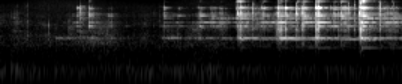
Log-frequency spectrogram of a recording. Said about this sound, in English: Do those jingle bells jingle? Yes, they do.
